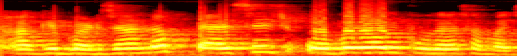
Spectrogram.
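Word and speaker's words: précis: आप लोग बस ये समझो कि प्रेसी राइटिंग का लास्ट वाला जो एस है ये साइलेंट है, प्रेसाइज नहीं बोलना, प्रेसिस नहीं बोलना, प्रेसी आई पे रुक जाना, ठीक।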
